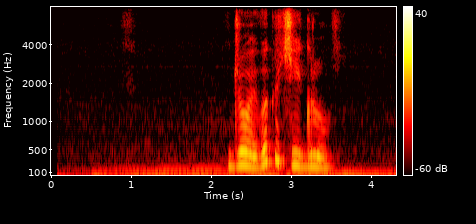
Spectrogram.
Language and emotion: Russian, neutral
